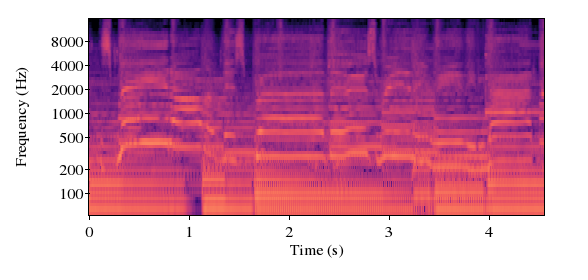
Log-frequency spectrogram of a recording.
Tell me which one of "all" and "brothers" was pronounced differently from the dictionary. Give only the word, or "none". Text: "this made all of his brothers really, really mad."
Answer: none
